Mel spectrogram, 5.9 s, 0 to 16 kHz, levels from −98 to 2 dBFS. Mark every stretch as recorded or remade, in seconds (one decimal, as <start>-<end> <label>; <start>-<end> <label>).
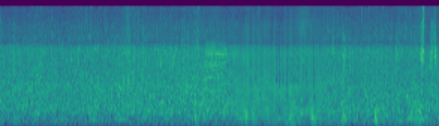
0.0-3.1 recorded; 3.1-4.3 remade; 4.3-5.9 recorded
